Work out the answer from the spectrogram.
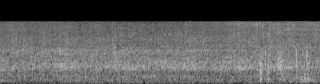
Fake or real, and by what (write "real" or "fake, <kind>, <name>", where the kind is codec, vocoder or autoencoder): real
